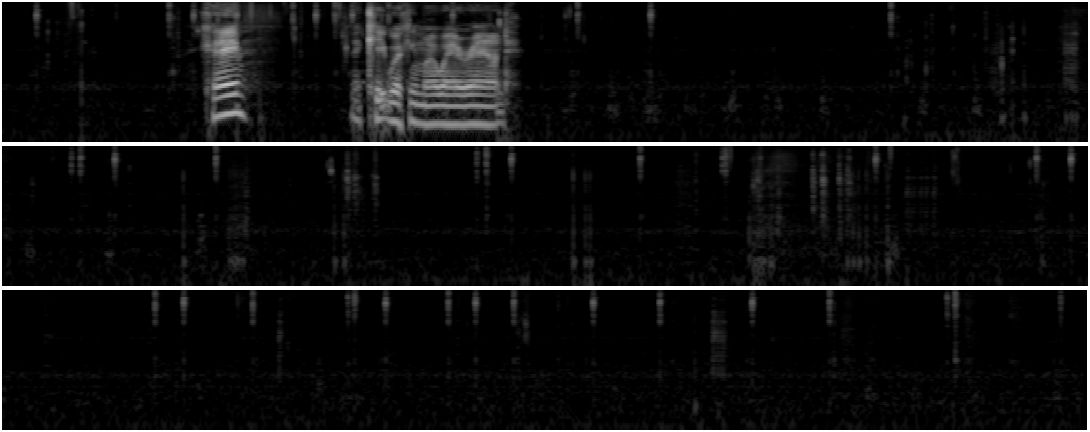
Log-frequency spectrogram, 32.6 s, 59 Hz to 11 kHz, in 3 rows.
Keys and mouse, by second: 0.3-1.5 middle drag, 2.2 middle click, 3.0 shift+middle click, 3.4 middle click, 4.4-5.6 middle drag, 6.3-8.8 middle drag, 11.8-12.9 middle drag, 14.5 g, 15.5 click, 15.8-17.1 middle drag, 19.5-21.1 middle drag, 21.4-23.1 middle drag, 23.4 middle click, 25.1 click, 25.4 middle click, 27.5 middle click, 29.1 middle click, 32.2-32.5 drag.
